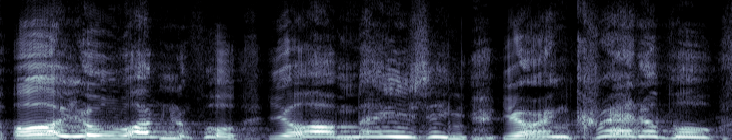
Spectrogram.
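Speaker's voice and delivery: high-pitched, hammed-up flattery; mock gushing praise. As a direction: gush over him like an adoring pastor. Imitating pastor flattering him as teenager.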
